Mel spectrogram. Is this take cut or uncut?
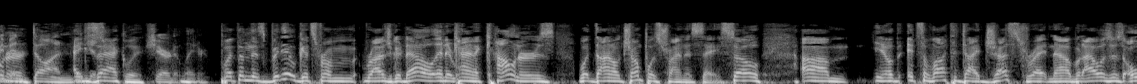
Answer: cut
